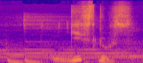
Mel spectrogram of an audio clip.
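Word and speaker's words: Ghisguth: Nancy, this time you are going to be Gizgus. It's G H I S Gu U T H. Geese goof.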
